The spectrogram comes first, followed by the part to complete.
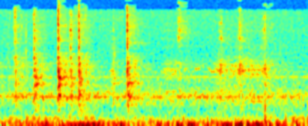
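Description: Near silence: room tone with a few faint, small ticks.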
